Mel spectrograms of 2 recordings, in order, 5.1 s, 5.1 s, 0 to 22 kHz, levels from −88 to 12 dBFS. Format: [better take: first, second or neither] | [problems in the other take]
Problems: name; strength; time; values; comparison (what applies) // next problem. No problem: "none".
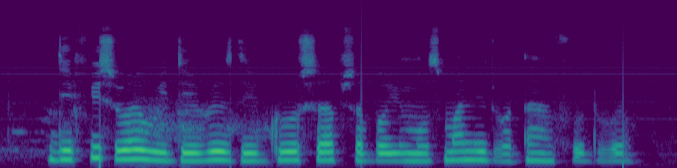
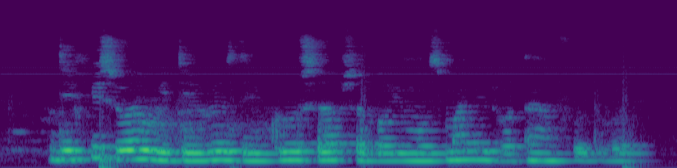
first | room echo; dies away in 0.4 s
